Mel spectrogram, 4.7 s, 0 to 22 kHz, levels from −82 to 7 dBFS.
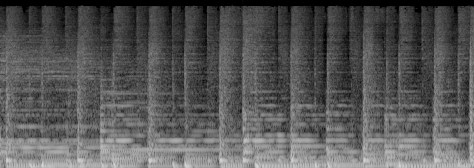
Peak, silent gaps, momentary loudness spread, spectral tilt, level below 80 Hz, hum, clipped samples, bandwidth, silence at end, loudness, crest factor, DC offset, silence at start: -2 dBFS; none; 2 LU; -6 dB/octave; -22 dBFS; none; under 0.1%; 19.5 kHz; 0 s; -19 LUFS; 16 dB; under 0.1%; 0 s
